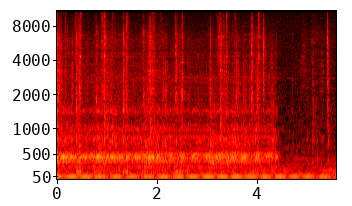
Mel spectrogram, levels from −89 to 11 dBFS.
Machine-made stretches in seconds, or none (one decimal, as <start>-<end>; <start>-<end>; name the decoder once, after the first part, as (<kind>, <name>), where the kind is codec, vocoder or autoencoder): none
